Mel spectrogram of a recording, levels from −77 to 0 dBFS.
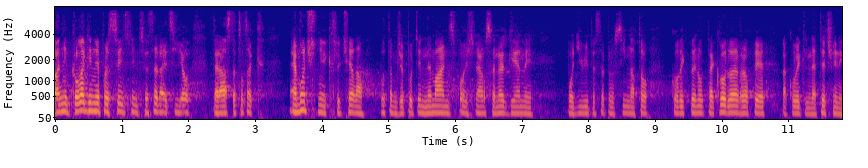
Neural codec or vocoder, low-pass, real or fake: codec, 16 kHz, 1.1 kbps, Voila-Tokenizer; 7.2 kHz; fake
